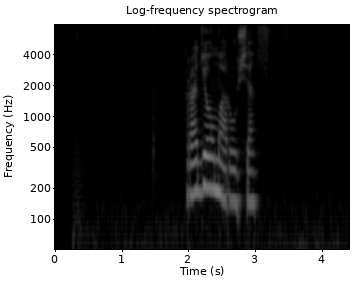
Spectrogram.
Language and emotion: Russian, neutral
